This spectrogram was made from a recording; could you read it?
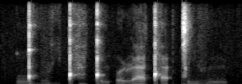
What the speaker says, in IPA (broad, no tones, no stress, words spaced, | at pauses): ŋ͡ǃo̤vi̤ǃʰa̤ ǃɨʔoɭaǃʰaʔ ǀivʉ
